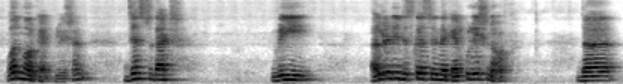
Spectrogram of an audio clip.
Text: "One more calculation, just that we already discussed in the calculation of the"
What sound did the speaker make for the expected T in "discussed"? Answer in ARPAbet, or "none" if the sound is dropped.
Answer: none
